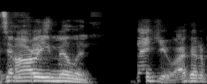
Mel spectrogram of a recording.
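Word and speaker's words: Ari Millen: Bob his name's Arie something and he said Ari Millan thank you I couldn't pronounce it Ari Millan and he says the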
